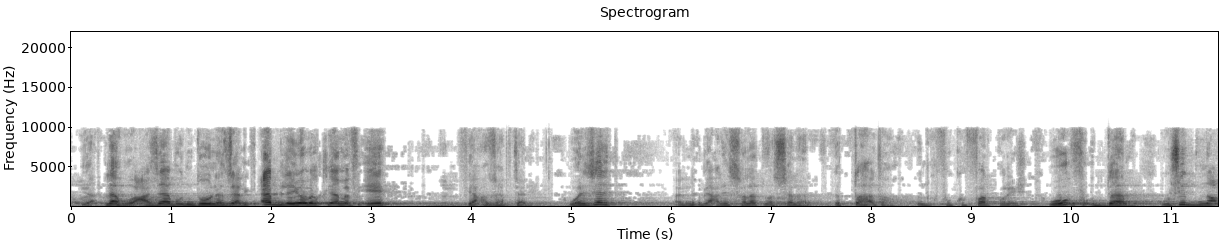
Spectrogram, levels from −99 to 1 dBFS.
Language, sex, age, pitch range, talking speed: Arabic, male, 60-79, 160-245 Hz, 125 wpm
